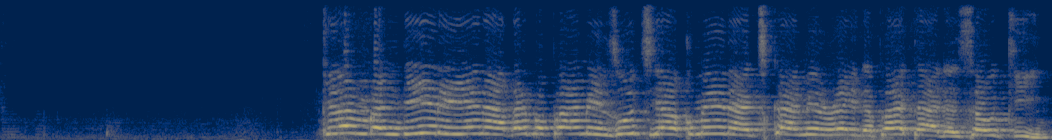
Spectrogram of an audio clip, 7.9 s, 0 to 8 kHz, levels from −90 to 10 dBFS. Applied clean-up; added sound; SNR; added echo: neural separator model SepFormer DNS4.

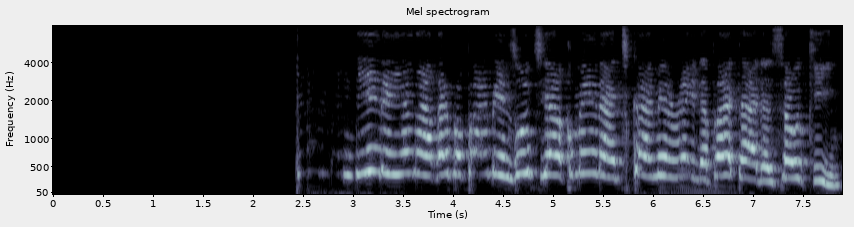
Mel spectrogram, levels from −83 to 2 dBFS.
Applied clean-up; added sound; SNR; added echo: neural mask model DeepFilterNet 3.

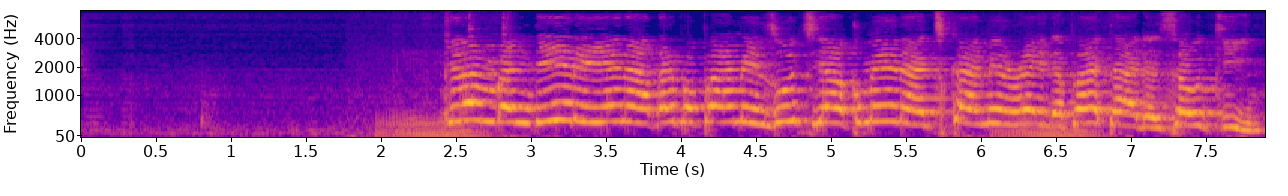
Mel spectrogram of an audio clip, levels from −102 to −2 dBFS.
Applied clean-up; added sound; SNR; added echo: none; Dog; 18 dB; reverberation time 0.2 s.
